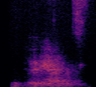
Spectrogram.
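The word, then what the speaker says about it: Khutoryansky: I keep on mispronouncing the word. Eugene Hutoriansky.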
